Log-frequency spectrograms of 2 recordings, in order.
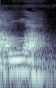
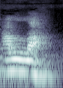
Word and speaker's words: আল্লাহ: যেমন আমরা বলি না আল্লাহ আমরা বলি আল্লাহ আল্লাহতে হ আছে তাইতো আল্লাহ কিন্তু আমরা উচ্চারণ করার সময় কি বলি ওরে আল্লাহ মানে আমরা এই যে হটা উচ্চারণ করি না ক্লিয়ার তারপরে হচ্ছে একটা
